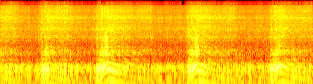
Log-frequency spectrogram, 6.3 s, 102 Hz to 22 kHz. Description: CBX400F 規制前RPM低回転音の中にエンジン異音発見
